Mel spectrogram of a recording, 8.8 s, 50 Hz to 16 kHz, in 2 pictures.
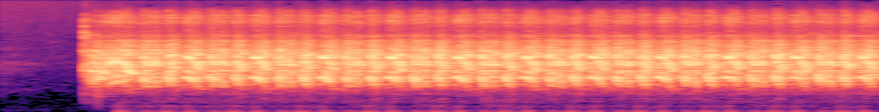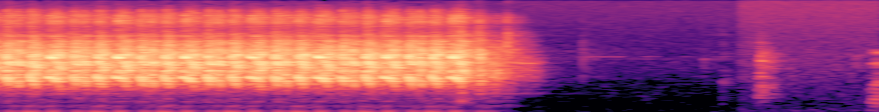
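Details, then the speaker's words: Honda VFR750F on a stand, carbs needing to be refilled; the fuel pump runs only while cranking or running. About seven seconds of steady starter cranking that never fires: crank, no start, because the fuel was left turned off. "I don't get it now. Oh. Guess what I forgot to do? I forgot to turn the fuel on. That would help."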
